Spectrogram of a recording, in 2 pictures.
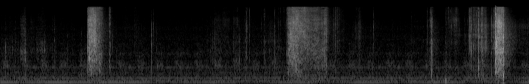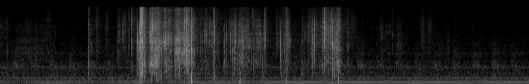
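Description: Foil-wrapped sticker packet torn open by hand: a handful of short rips and crinkles, the sharpest about six seconds in and a busier run of them near the end.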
